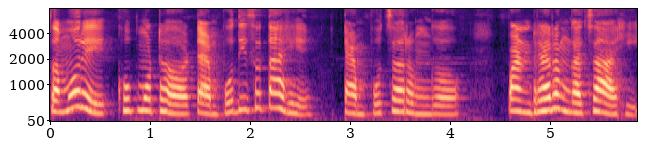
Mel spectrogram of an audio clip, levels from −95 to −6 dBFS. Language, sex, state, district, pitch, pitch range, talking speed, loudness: Marathi, female, Maharashtra, Gondia, 270 Hz, 235-315 Hz, 120 wpm, -17 LUFS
